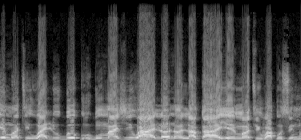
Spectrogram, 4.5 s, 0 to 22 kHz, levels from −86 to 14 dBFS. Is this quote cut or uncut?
uncut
